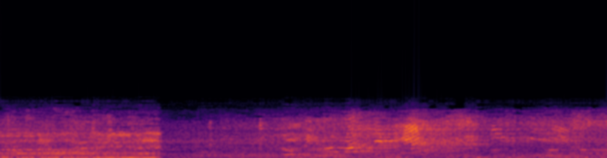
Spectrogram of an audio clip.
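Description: Ringside voices shouting in a large hall during a kickboxing bout: one long drawn-out shout that breaks off about a second in, then shorter calls sliding in pitch.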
